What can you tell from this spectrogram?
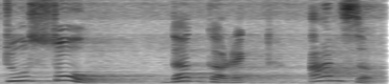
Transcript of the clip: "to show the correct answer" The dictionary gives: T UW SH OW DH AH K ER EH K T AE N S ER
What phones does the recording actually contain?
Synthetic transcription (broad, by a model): T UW S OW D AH K ER EH K T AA N S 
